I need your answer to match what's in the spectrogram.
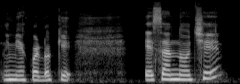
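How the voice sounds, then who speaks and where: Earnest young woman sharing her story. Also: a little high. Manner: earnest, halting, often repeats words, grows soft and tearful. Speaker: interview guest sharing her testimony. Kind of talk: emotional personal testimony. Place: church recording studio.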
